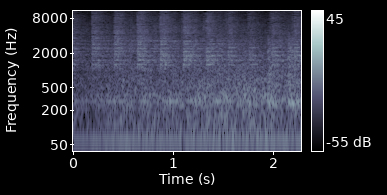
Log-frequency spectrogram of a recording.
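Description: Rapid, regular rattling over a steady low hum: the bridge of an offshore supply vessel vibrating hard as its Voith Schneider propellers run at a rotor speed that sets the ship into natural resonance.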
